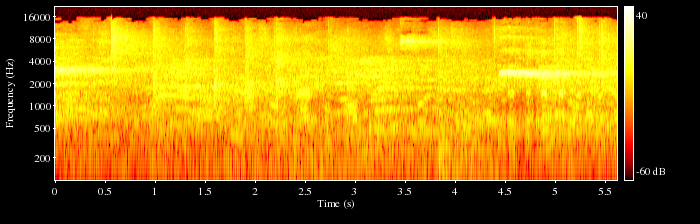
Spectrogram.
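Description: Players shout and call out across an echoing hall.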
